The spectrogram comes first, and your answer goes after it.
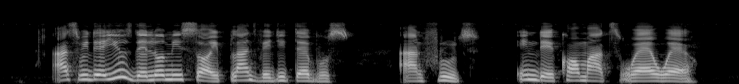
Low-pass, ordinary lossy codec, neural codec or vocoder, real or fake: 7.2 kHz; none; none; real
